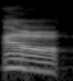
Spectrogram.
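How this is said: The final R is pronounced, West Country style.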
